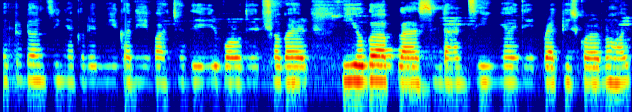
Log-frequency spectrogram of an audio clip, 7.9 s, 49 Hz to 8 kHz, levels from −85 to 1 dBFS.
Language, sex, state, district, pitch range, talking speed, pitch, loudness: Bengali, female, West Bengal, Kolkata, 190-200 Hz, 105 wpm, 195 Hz, -20 LUFS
